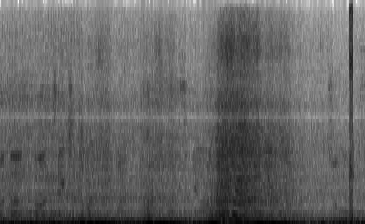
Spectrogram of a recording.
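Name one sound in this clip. A racing car engine revs sharply up and down several times.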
